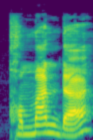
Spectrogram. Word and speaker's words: Cmder: i want to recommend a program called commander that's actually how it's pronounced cmder okay it's a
